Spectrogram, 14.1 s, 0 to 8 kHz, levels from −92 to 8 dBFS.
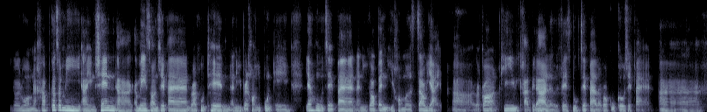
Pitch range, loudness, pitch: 110-125 Hz, -27 LUFS, 115 Hz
